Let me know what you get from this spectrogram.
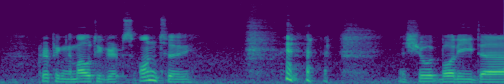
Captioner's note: laughing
